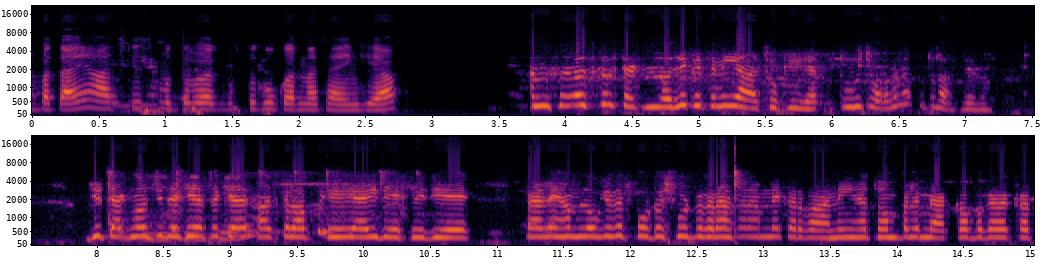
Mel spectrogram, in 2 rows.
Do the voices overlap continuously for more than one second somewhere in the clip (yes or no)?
no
